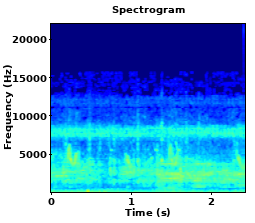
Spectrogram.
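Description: Cricket bat striking the ball once, a single sharp crack about half a second in, over distant voices and open-ground background noise.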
